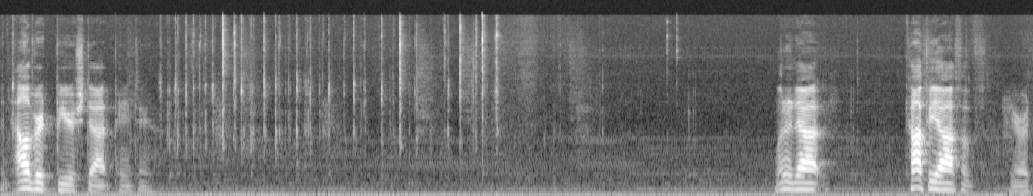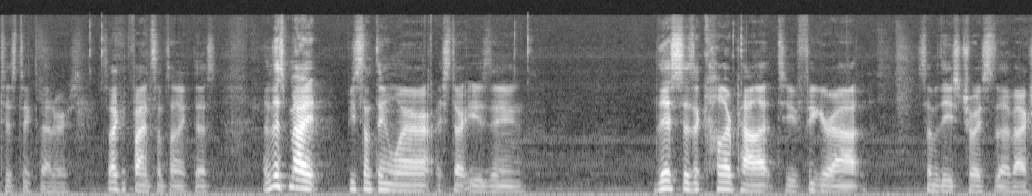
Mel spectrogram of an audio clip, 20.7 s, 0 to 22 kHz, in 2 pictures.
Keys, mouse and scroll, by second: 0.6-4.6 typing, 4.9 Return, 6.7-7.4 typing, 8.9 click, 11.4-14.4 drag, 15.6-17.2 drag, 17.8 click.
